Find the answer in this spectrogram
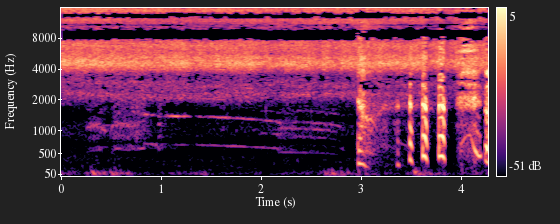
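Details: Several roosters crowing near a school in Gelendzhik, Russia, summer 2020, among singing cicadas: one long, drawn-out crow slowly falls away, then people start talking nearby.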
